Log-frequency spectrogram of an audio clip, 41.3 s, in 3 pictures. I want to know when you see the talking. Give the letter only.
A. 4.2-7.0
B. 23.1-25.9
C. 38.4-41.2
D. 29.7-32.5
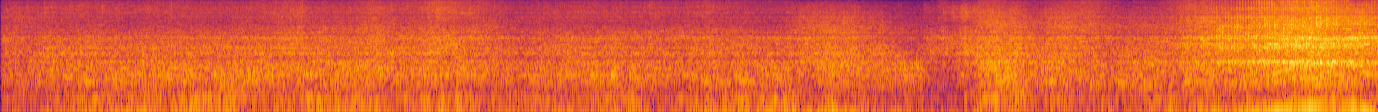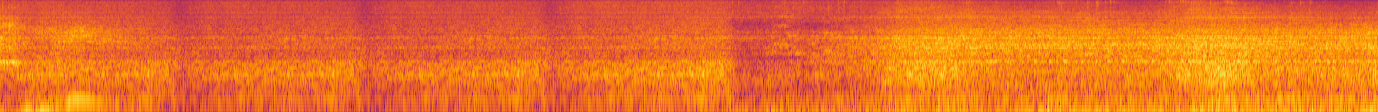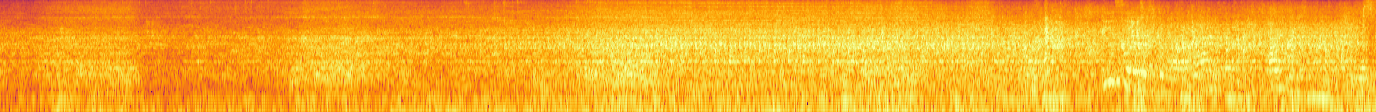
C.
